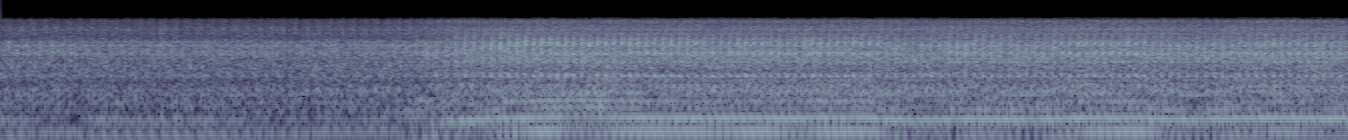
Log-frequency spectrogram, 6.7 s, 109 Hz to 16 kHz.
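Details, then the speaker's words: Dumped Piaggio Typhoon 125 scooter just started after a spark plug change, trying to rev it: uneven idle, picks up only slightly and hangs without revving freely; owner thinks the cylinder needs to sort itself out. "see if it lets us rev it a little bit it might do it might not [Music] i think the cylinder needs to like sort itself out"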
